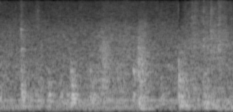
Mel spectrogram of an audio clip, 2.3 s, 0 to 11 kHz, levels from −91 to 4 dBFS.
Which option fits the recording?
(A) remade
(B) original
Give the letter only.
B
